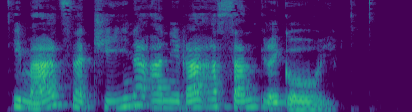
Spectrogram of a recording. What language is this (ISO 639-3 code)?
cat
